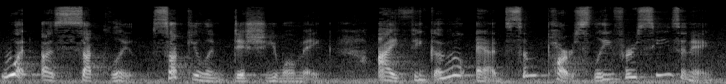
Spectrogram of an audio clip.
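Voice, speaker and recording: A woman voicing a sly, smooth-talking male fox villain in a children's storybook, with a coaxing manner. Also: medium pitch, huge pitch swings, unhurried, in a large hall, music in the background, full character voice, poor audio. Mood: gloating. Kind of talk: children's storybook character reading.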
